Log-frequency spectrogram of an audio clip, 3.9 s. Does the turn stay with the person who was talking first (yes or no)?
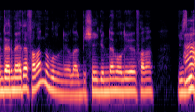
no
